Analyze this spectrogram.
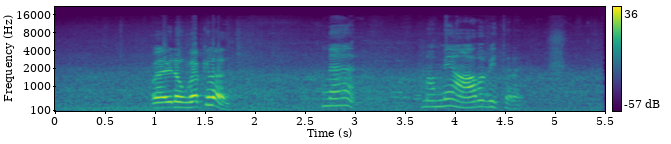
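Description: A young woman speaks expressively close by.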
